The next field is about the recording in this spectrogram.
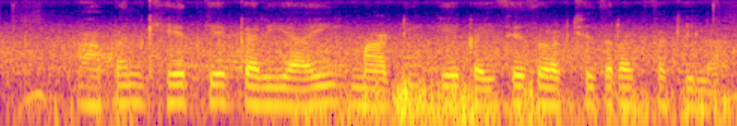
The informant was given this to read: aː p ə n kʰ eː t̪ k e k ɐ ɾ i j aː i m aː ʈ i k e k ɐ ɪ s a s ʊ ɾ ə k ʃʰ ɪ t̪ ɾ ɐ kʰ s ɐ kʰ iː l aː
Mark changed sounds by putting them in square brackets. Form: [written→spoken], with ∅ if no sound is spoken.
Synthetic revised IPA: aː p ə n kʰ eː t̪ k e k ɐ ɾ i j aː i m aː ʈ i k e k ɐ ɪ s [a→e] s ʊ ɾ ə k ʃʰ ɪ t̪ ɾ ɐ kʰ s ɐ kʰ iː l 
